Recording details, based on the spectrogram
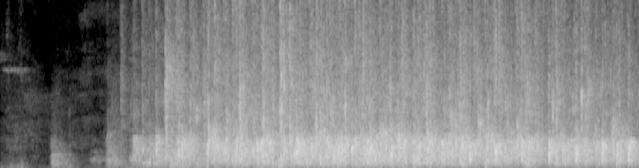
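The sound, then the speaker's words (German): An audience bursts into sustained applause at the end of a technical talk, before questions, after a brief quieter start, the dense clapping building within a second and staying loud and steady to the end, with no talking over it. “Ich würde sagen, vor den Fragen kommt der Applaus.”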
